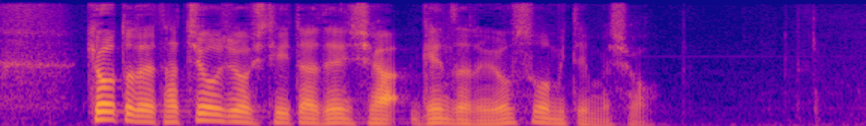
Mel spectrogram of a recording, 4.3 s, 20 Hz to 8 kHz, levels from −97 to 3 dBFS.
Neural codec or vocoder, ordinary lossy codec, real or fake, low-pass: none; none; real; 7.2 kHz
